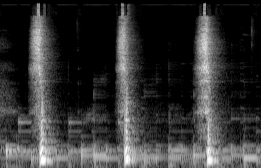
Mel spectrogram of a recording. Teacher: That sound you're hearing is my lips closing really tight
